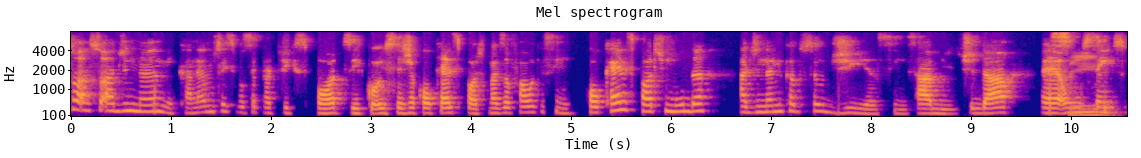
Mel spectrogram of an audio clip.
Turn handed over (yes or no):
no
